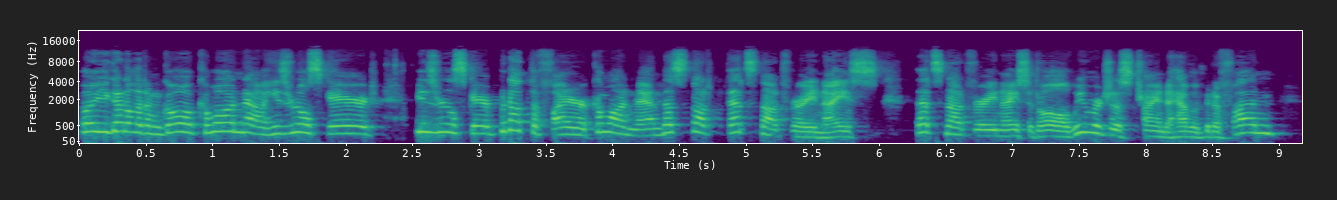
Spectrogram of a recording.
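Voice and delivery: jittery, skittish nervous creature voice, all nerves. A game master voices a creature looking down at the players; nervous creature voice. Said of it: "but he's hopping nervously from branch to branch and he's looking down at you guys and he keeps saying".

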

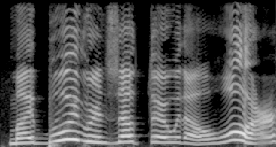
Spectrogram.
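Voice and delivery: put-on high, sloppy drunk slurring. Recapping a flashback montage of a woman being wasted, imitating drunken slurring. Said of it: "she's slurring so bad".

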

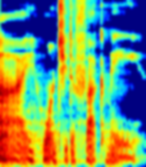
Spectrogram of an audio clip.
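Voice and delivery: hushed, very drawn out, slow, each word placed. Castiel speaking to Dean, slowly and deliberately. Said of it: "Castiel said slowly, deliberately".

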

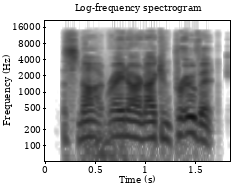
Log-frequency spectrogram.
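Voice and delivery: shouting. Defending someone in a tense scene: yelling. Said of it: "I'm yelling that".

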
